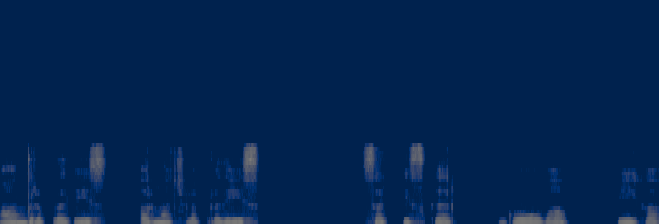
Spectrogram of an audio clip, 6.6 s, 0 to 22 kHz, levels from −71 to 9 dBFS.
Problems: constant background noise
